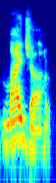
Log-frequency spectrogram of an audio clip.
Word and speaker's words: Maija: Or is it Maya? How do I pronounce it? Oh, yes, Maya.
